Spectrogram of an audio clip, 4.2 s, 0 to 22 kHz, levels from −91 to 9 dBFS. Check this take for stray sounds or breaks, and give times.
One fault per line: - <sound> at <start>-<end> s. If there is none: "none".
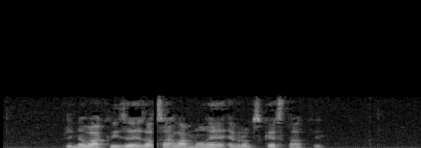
- dropout at 1.5-1.6 s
